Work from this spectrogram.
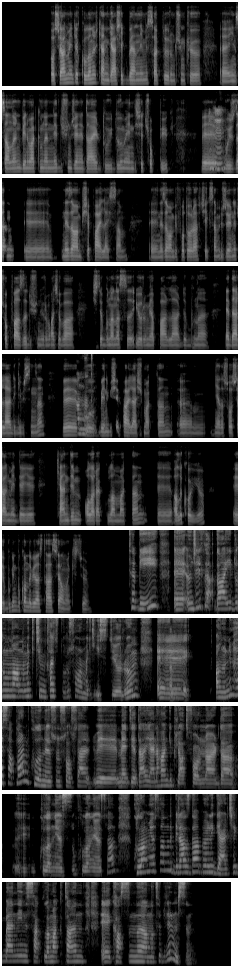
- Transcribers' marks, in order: none
- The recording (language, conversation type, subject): Turkish, advice, Sosyal medyada gerçek benliğinizi neden saklıyorsunuz?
